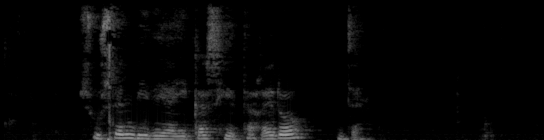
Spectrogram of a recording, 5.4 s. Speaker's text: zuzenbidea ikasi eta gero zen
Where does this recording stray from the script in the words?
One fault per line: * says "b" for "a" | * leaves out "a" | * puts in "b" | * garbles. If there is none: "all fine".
all fine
